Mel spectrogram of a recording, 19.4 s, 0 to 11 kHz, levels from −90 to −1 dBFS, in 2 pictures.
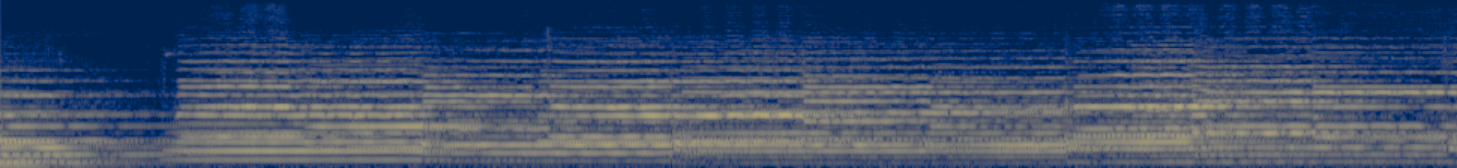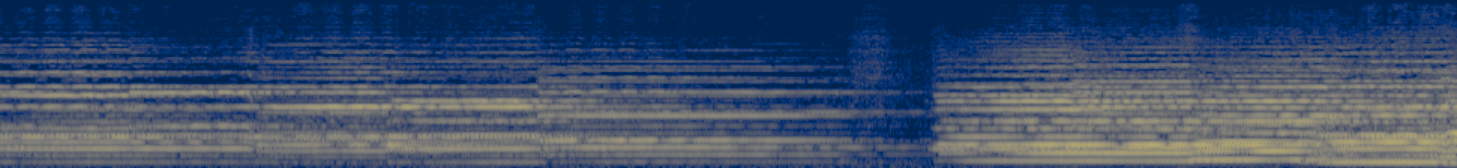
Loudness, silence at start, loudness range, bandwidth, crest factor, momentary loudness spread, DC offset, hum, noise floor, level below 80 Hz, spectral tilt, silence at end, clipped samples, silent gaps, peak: -32 LUFS; 0 s; 6 LU; 10.5 kHz; 18 dB; 11 LU; under 0.1%; none; -58 dBFS; -64 dBFS; -6.5 dB/octave; 0 s; under 0.1%; none; -16 dBFS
